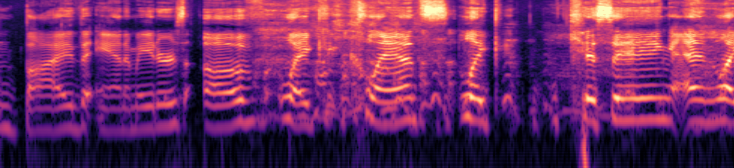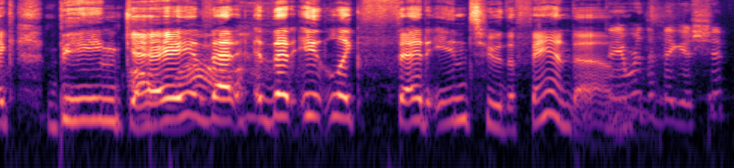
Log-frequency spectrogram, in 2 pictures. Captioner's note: giggles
